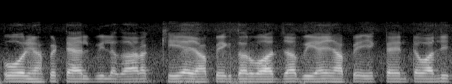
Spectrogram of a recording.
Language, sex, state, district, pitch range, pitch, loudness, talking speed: Hindi, female, Haryana, Jhajjar, 130-135 Hz, 130 Hz, -18 LUFS, 250 wpm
